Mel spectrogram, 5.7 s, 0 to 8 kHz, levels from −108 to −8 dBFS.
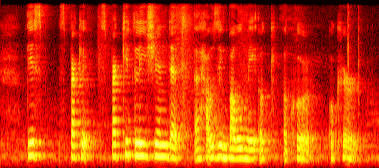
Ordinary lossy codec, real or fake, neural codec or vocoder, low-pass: none; real; none; 7.2 kHz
